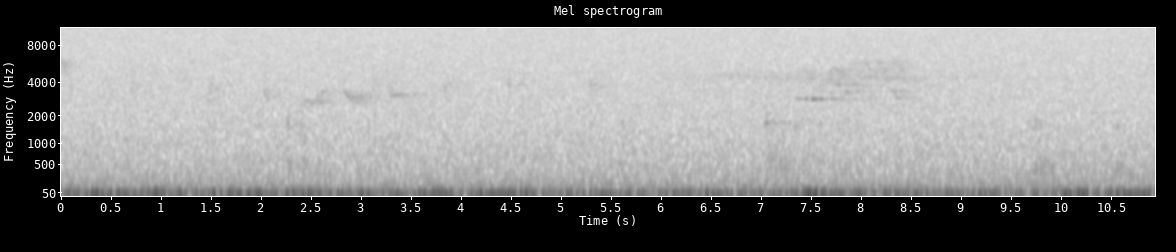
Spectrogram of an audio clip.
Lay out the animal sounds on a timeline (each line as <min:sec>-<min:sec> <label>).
0:01.9-0:03.6 Scarlet Tanager (Piranga olivacea)
0:06.1-0:07.4 Dark-eyed Junco (Junco hyemalis)
0:07.4-0:08.3 Hermit Thrush (Catharus guttatus)
0:07.5-0:08.5 Northern Parula (Setophaga americana)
